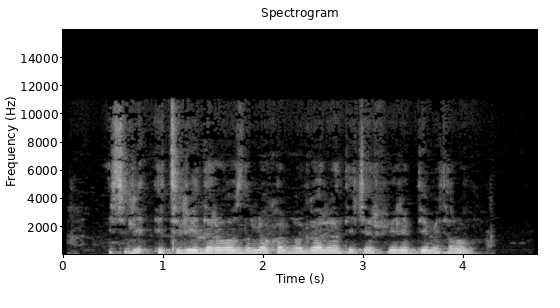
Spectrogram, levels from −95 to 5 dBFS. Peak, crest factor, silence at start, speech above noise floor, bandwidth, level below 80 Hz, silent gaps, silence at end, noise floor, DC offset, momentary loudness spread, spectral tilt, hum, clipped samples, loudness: -2 dBFS; 14 dB; 0.45 s; 40 dB; 11.5 kHz; -54 dBFS; none; 0.65 s; -55 dBFS; under 0.1%; 10 LU; -7.5 dB/octave; none; under 0.1%; -16 LUFS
